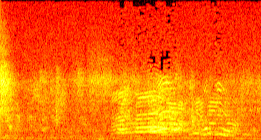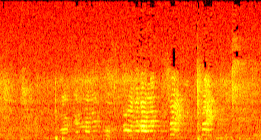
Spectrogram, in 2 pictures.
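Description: Children's voices shouting and calling across a football pitch during play, several voices overlapping about a second in and again near the end, with two short thumps in between.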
